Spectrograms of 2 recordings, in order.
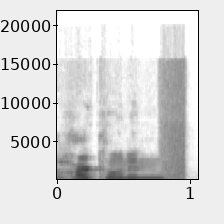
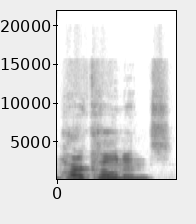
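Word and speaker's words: Harkonnen: minor factions like the har Conan I I can't do it the new pronunciation for 80 for forever I've been calling them har conin but not Harkins but uh but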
